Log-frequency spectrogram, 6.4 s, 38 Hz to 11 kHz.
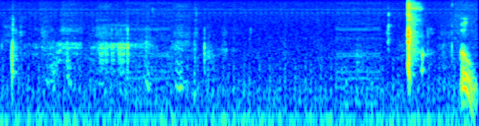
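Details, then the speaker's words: A 3-day-old newborn girl just waking: quiet room sounds, then a sharp high sneeze followed by a second sneeze; ordinary harmless newborn sneezing. "Oh, bless you. Bless you. Bless you. She's sneezing."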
